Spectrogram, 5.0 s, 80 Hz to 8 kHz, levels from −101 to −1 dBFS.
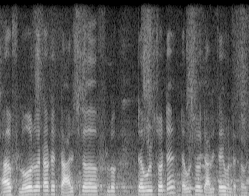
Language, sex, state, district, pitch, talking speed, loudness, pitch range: Odia, male, Odisha, Khordha, 150 Hz, 215 wpm, -19 LUFS, 140-160 Hz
